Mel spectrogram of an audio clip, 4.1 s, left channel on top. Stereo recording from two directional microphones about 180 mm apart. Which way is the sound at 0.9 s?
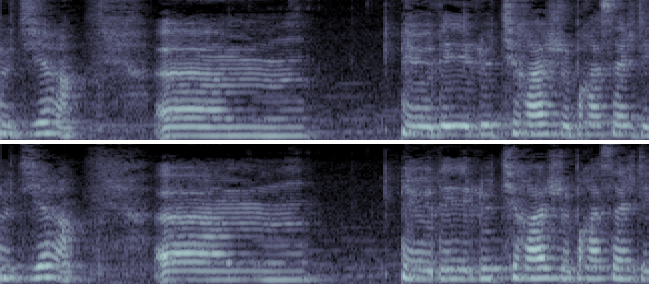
25° right (ahead or behind).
